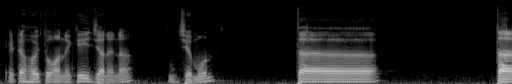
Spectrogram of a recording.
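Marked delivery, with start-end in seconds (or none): 3.0-5.1 তা with a light outward puff of air. Shown as a demonstration. Teacher demonstrates the Arabic letter, তা with airy release. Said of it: "বাহিরের দিকে হালকা বাতাস বের হবে".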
